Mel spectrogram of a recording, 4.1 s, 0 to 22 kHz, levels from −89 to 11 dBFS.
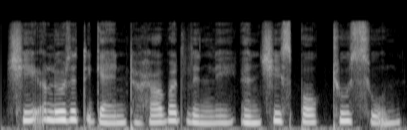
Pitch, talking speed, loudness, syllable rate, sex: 190 Hz, 160 wpm, -17 LUFS, 4.5 syllables/s, female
